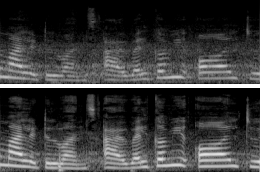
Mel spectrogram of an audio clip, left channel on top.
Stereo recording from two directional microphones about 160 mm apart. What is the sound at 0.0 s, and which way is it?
A woman's voice, 55° right (ahead or behind).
